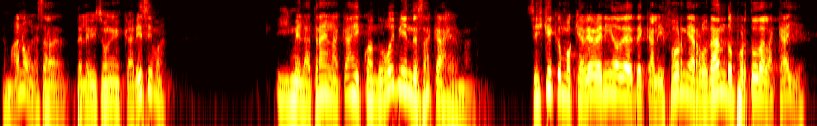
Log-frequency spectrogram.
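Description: Salvadoran guy preaching, tells his story all animated, kinda high voice. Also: fairly quick. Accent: Salvadoran Spanish. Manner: animated storytelling, addresses listeners as brother. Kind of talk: sermon testimony.

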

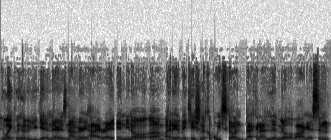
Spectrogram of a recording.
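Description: Deep, bright-voiced male podcast host. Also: quick pace. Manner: informal, slangy, often addressing his co-host as man and dude. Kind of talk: casual podcast chat.

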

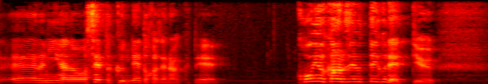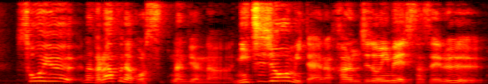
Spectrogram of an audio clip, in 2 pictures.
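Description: Animated Kansai man reacting aloud. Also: high-pitched. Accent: Kansai Japanese. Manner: excitable, thinking aloud with frequent exclamations. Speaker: reaction video host. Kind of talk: casual reaction commentary. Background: faint music video playing.

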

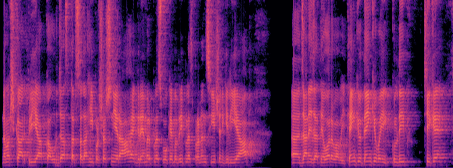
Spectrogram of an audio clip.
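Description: An English vocabulary teacher with an Indian accent leads a live online class. His voice sits a little high and stays narrow in pitch. He keeps drilling students with quick questions, and the room gives his voice an echo. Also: flat delivery.

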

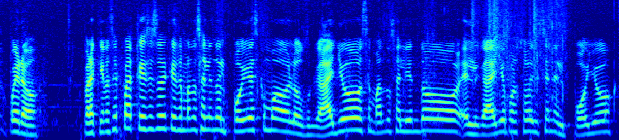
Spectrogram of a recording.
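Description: A man's voice: very high voice, a little hiss or hum. A young man with a northern Mexican accent, chatting casually to viewers while streaming a game, rambling with nervous giggles. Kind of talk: casual live game commentary.

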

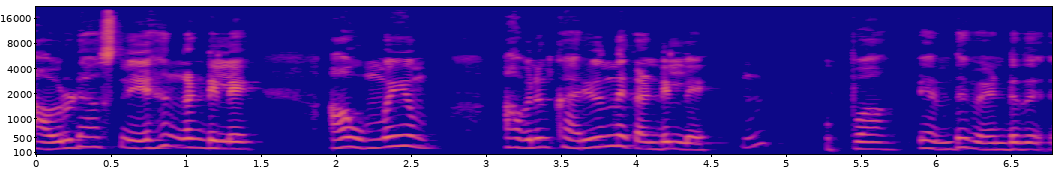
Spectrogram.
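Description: A woman's voice: medium pitch, measured pace, mellow, lightly acted. A woman voicing a caring young elder brother with a Malabar Malayalam accent, asking hesitant questions.

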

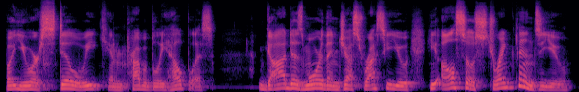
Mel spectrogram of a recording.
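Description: This is a man pastor delivering a sermon. He speaks earnestly at a middle pitch. He paces himself with deliberate pauses to stress key lines. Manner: earnest, measured preaching with emphatic pauses.

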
